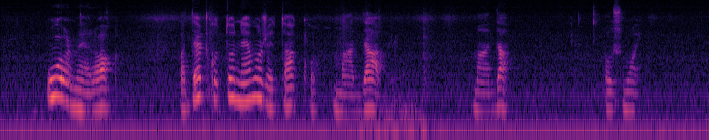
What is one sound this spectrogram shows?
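A boy talks with animation into a close microphone.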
